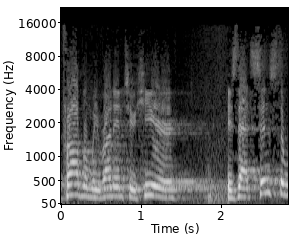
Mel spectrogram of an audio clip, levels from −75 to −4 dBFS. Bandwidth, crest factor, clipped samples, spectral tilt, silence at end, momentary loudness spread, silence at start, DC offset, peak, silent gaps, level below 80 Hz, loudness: 15.5 kHz; 18 dB; under 0.1%; -5 dB/octave; 0 s; 8 LU; 0 s; under 0.1%; -2 dBFS; none; -52 dBFS; -22 LUFS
